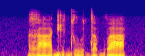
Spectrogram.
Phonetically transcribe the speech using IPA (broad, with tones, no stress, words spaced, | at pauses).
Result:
ɣaː˨ɡi˦duː˨ da˨ɡʷa˦˨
